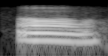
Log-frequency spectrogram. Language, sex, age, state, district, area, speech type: Assamese, female, 45-60, Assam, Dibrugarh, rural, conversation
